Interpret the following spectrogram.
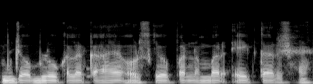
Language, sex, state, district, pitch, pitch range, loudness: Hindi, male, Chhattisgarh, Korba, 90 Hz, 85-90 Hz, -15 LUFS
